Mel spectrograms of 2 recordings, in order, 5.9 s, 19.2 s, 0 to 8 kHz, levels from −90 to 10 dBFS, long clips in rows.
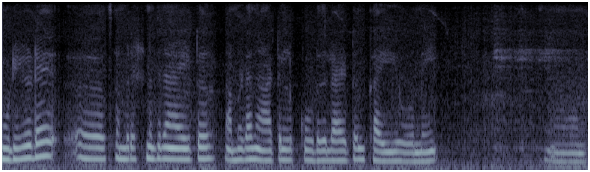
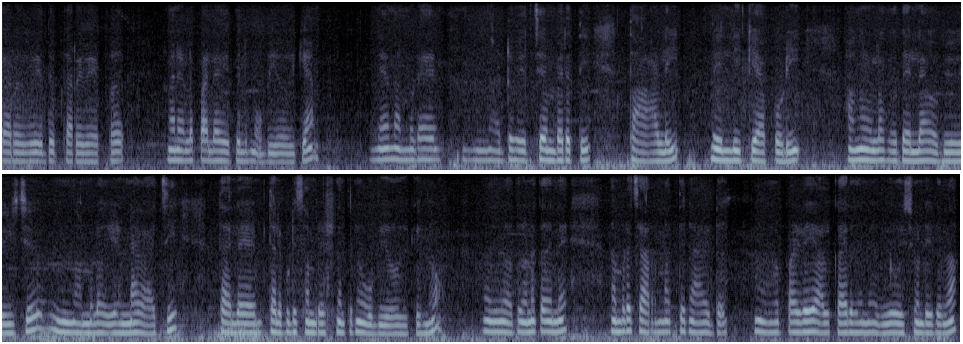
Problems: background sounds at intervals, low volume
